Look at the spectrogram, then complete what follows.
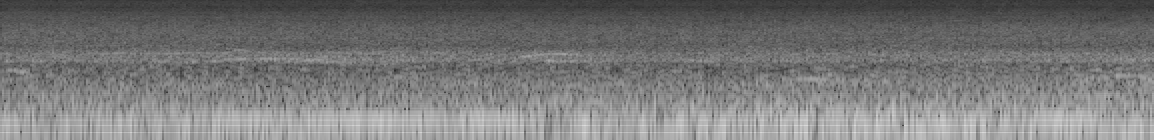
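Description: Steady, even low rumble with a hiss over it: outdoor background noise with no distinct event.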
